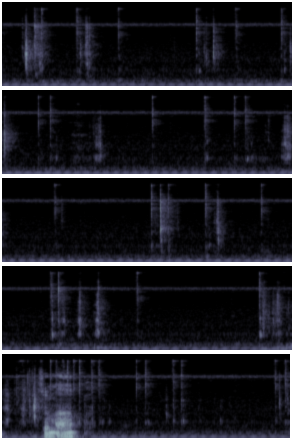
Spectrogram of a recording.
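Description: Computer mouse and keyboard clicks, single and irregular, as pen-tool anchor points are placed on a photo in Photoshop. A thin steady high whine and a low hum run underneath. About two seconds before the end there is a brief, louder low vocal noise.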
